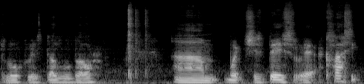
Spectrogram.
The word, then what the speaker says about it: Durdle Door: that was kindly donated by Adrian, and it's Durdle Door, or Durdle Door, but I think it's pronounced locally as Durdle Door.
